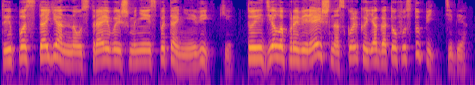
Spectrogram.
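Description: A woman acting out a self-assured aristocratic earl from a romance audiobook, speaking low and unhurried with a wry, teasing edge. His lively delivery keeps every line measured and controlled. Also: natural voice. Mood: serious.

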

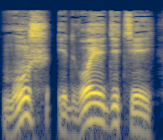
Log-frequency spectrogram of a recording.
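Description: A man voicing a hoarse, groaning middle-aged criminal who is hostile and in pain. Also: low voice, big pitch swings, drawn-out words, a little mellow, no room sound, full character voice.

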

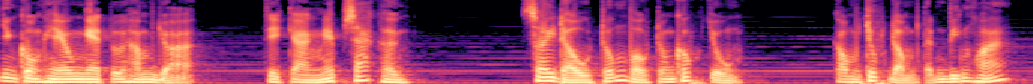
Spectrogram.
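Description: A man narrates a first-person audio story in a steady storytelling manner. His voice is very low. Quiet music plays beneath the reading. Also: moderate pace.

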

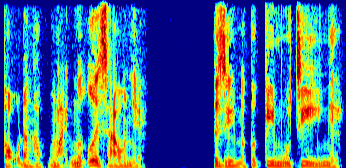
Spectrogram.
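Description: Nosy gossiping villager, voiced by a male narrator, low and curious, dry-sounding. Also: very animated, brisk, dark tone, no room sound. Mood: teasing. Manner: teasing, curious.

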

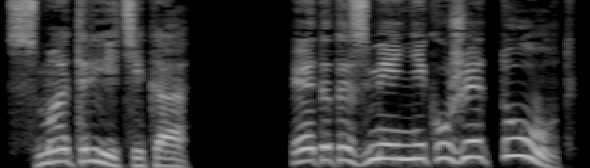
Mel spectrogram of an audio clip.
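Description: A man doing an excitable, astonished townsman. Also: high voice, takes it slowly, no room sound, clean studio sound, voice pushed up, heavily acted. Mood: amazed. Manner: exclaims in surprise. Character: amazed, excitable man in a fairy-tale city. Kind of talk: audiobook character voice.

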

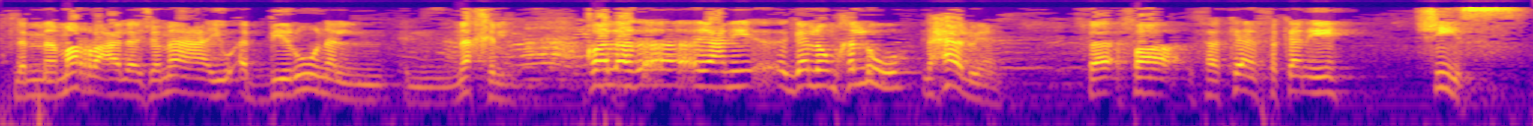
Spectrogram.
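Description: A middle-aged man, giving a classroom grammar lecture, repeating terms for dictation and joking with his students. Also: high voice. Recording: muffled lecture recording with faint hiss.

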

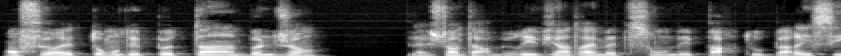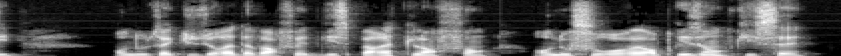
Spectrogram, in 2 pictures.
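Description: An indignant, fretful peasant nurse cries out in rustic country speech, as a man reading the storybook puts her on. Her voice stays low and dark. A muffled lo-fi recording. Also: moderate pace.

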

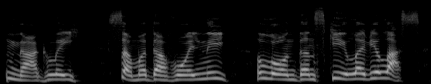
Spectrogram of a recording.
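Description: A woman voicing a stern, indignant elderly widow with a slow, scolding delivery in an audiobook. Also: a little high, no echo, studio quality, close to an everyday voice.

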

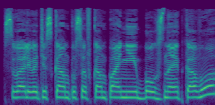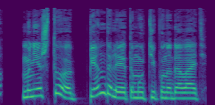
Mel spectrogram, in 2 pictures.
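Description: Audiobook: female narrator as mocking older teen brother, mid pitch, dry booth. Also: a little fast, no room sound, lightly acted. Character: teenage boy, protective teasing older brother. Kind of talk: audiobook character voice.

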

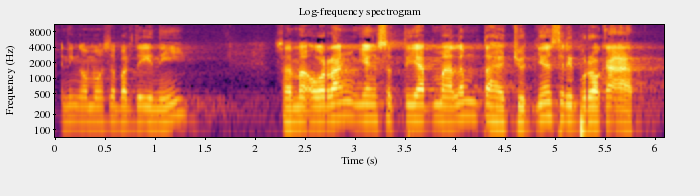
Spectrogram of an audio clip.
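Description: A man preaching a sermon, telling stories in a relaxed way and acting out the dialogue. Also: a little high, normal speed. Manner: casual Javanese-flavoured Indonesian, acts out quoted dialogue. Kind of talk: sermon storytelling. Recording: long reverb of a hall.

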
